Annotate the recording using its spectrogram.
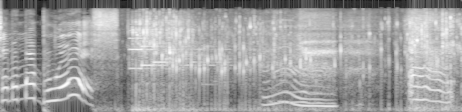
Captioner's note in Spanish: Ruidos de sorbido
